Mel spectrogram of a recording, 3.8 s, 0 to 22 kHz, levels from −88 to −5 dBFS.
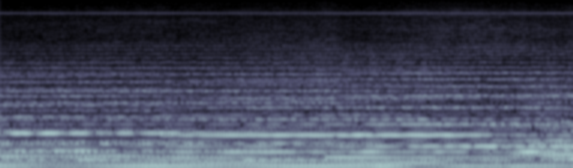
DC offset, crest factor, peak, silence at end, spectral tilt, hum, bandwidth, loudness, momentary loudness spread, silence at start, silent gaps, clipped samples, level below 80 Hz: under 0.1%; 12 dB; -16 dBFS; 0 s; -6.5 dB/octave; none; 18 kHz; -29 LUFS; 2 LU; 0 s; none; under 0.1%; -34 dBFS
